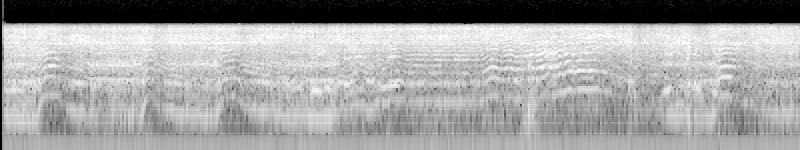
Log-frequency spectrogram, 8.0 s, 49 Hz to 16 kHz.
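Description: Small nitro glow engine of a Losi LST2 radio-controlled monster truck revving up and down over and over as it is driven, its pitch climbing and dropping back every second or so.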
